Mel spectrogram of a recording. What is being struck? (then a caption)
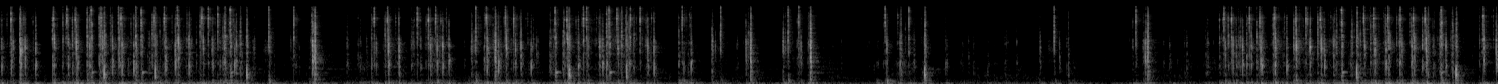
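Plastic mechanical keyboard. Fingertips type on a black plastic backlit mechanical keyboard with blue switches, producing rapid, bright, clicky keystrokes. The typing comes in dense bursts with short pauses and a quieter stretch near the middle, and each click dies away almost instantly.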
